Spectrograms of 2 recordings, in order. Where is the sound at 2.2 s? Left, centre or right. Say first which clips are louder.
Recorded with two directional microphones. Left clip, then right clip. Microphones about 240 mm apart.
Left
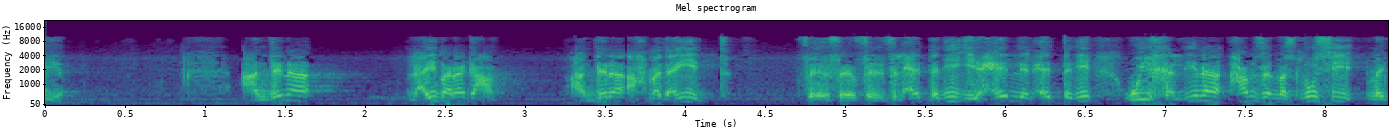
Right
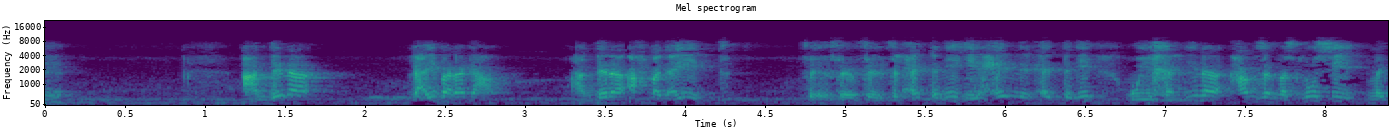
Left 15 dB; left.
